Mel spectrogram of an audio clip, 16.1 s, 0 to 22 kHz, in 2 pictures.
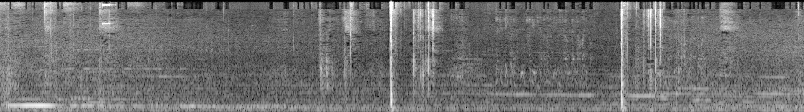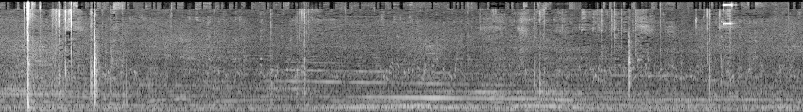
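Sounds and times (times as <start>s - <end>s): small tools clicking and tapping: 3.9s - 4.4s, 6.2s - 6.7s, 8.3s - 9.1s, 15.1s - 15.5s.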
